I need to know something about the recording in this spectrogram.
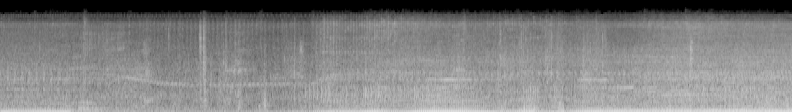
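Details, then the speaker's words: Geo Metro driving: steady low knock about four per second under road and engine noise, felt through the floorboards; varies with wheel speed, also in neutral, not engine or transmission; owner suspects axles or brakes. "there it is do you hear that knocking I can distinctively feel that coming through the floorboards"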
